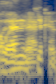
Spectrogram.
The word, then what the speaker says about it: Hennekins: Oh, Hennekins. That's my mom. How did you say it? Hennekins. Hennekins, okay. Like Heineken's almost.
